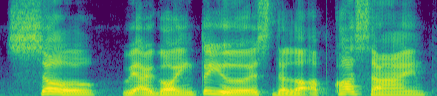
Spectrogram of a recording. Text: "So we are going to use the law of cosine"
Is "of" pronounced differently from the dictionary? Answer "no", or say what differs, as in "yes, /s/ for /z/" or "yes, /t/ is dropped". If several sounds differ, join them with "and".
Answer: yes, /p/ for /v/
